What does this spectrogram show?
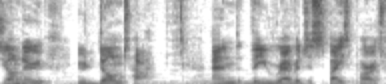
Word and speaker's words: Yondu Udonta: Quill agreed to testify against Yondu Udonta. Ooh. I pronounced that wrong, but it's Yondu Udonta.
